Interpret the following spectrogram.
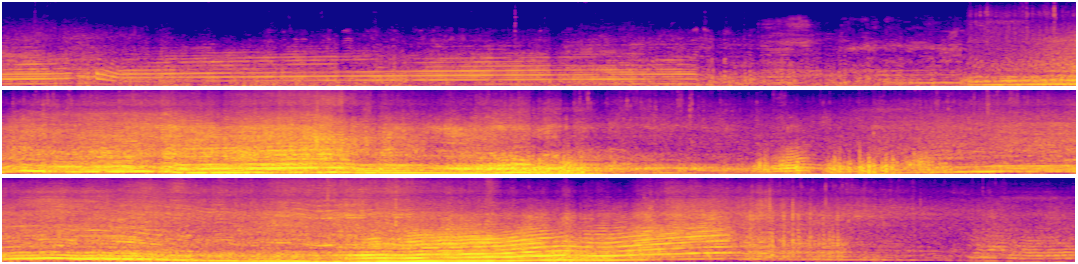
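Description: Renault Clio Sport rally car's engine at full throttle. At first it is heard farther off, its pitch climbing through the gears; about ten seconds in it becomes much louder and closer, revs rising and dropping repeatedly through gear changes and braking for corners.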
